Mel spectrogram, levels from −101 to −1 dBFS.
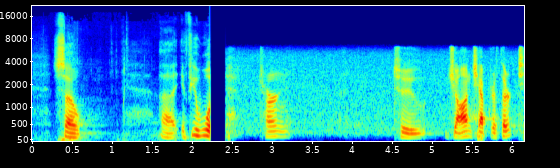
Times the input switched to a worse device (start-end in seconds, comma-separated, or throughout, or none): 2.22-6.15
